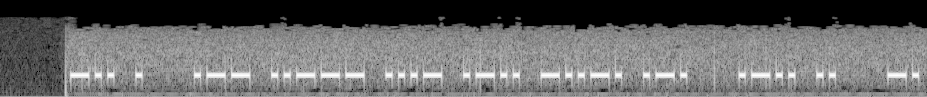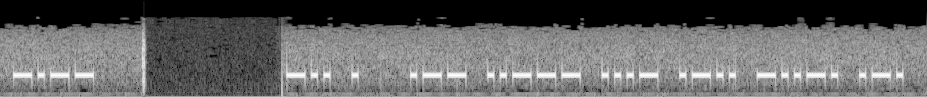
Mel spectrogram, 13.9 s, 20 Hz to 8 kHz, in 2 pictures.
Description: Morse code, heard as a keyed tone, about 26 wpm, 700 Hz, with radio noise. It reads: DE W2VL/R LI NY DE W2VL/R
